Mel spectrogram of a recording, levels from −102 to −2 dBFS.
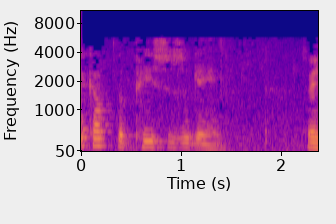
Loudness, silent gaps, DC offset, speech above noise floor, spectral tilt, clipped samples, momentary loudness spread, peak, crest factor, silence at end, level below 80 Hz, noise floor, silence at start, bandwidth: -42 LUFS; none; under 0.1%; 19 dB; -5 dB/octave; under 0.1%; 20 LU; -20 dBFS; 22 dB; 0 s; -70 dBFS; -60 dBFS; 0 s; 5.8 kHz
